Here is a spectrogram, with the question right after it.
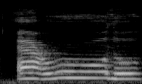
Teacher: او کے ساتھ واو مدہ ہے، عین کو لمبا کر کے پڑھیں گے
